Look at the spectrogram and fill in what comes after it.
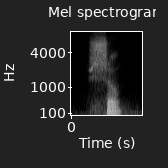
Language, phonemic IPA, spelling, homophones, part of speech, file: French, /ʃo/, chaud, chauds / chaut / chaux / cheau / cheaus/cheaux / Chooz / show / shows, adjective / noun, Fr-chaud.ogg
- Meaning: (adjective) 1. warm, hot 2. on heat 3. horny, randy (showing interest in sexual activity) 4. sexually attractive, sexy, hot 5. enthusiastic, willing, up for 6. hard, difficult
